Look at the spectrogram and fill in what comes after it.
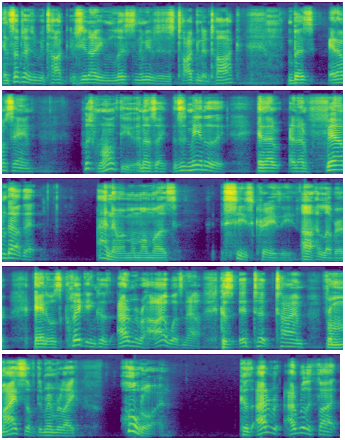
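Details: Aphasia after a stroke in an adult man whose skull was removed during recovery, with word-finding problems, repetitions and garbled sentences.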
